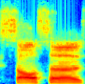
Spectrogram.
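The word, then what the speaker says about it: SLSA: we push for osquery it's SSA but pronounced salsa apparently I send a link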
